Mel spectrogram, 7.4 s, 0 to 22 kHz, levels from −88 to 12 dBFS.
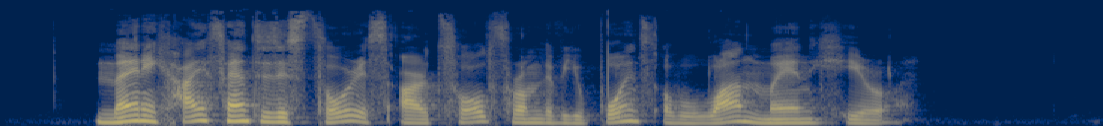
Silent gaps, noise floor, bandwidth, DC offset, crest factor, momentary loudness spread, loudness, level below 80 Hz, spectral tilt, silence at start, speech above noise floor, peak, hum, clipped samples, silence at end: none; -78 dBFS; 14.5 kHz; under 0.1%; 20 dB; 12 LU; -20 LUFS; -60 dBFS; -6.5 dB/octave; 0.65 s; 59 dB; -2 dBFS; none; under 0.1%; 1.35 s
